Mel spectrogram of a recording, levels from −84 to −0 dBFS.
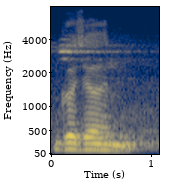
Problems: constant background noise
